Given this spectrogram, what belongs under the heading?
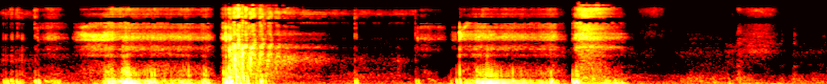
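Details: A dog snoring, described as the kind of snore only seen in anime.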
